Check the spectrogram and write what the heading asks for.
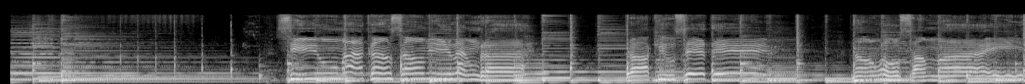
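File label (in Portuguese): birthday PARA ESPOSO, telemensagem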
